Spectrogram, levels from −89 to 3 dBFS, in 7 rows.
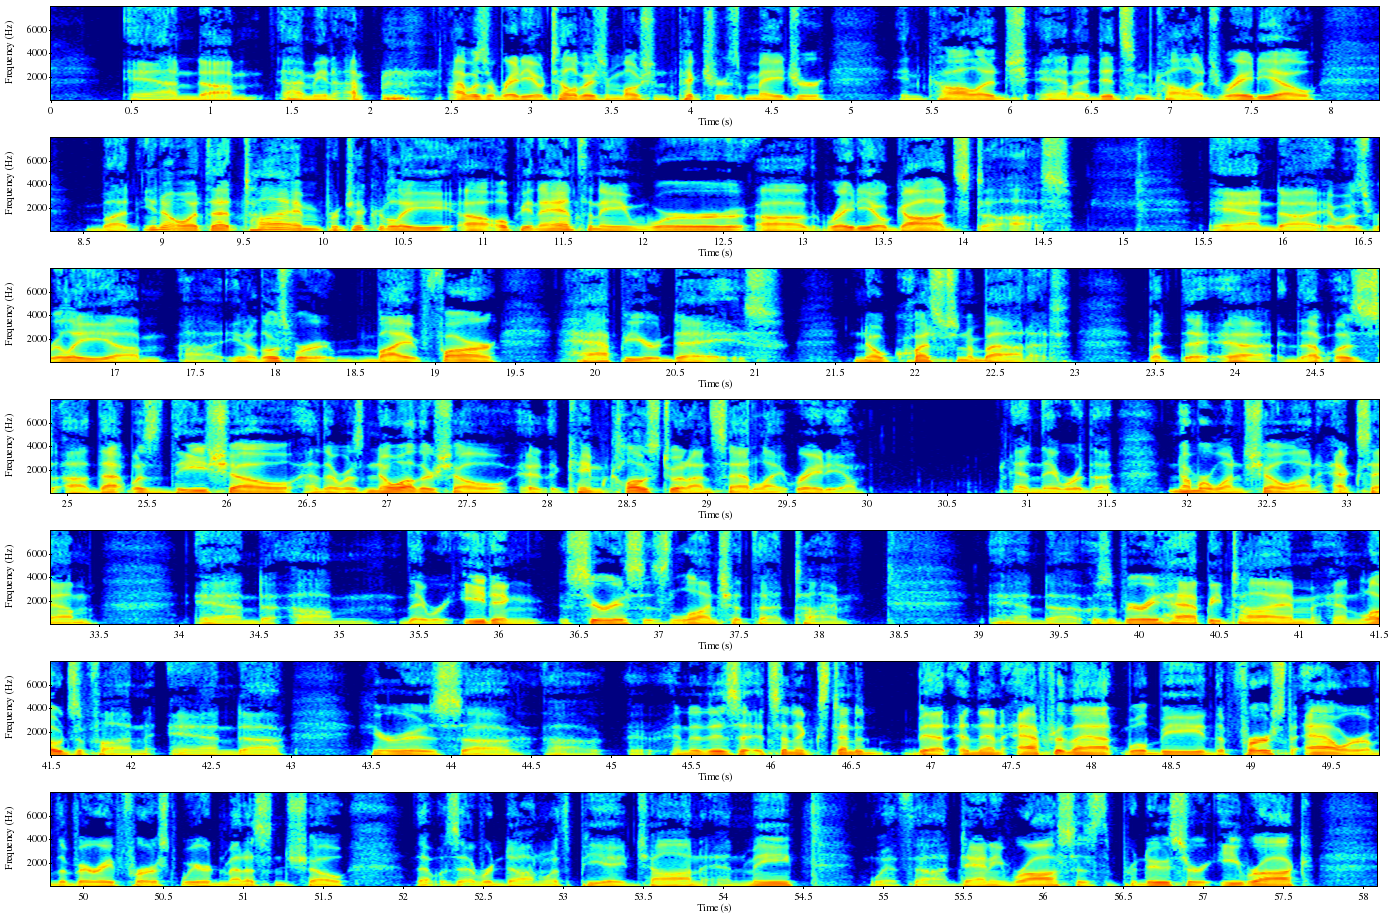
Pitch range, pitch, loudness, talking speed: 90-110 Hz, 95 Hz, -21 LUFS, 165 wpm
